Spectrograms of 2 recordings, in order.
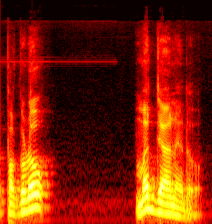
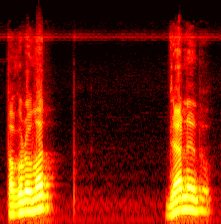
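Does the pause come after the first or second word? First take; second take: first; second. First: The pause comes after पकड़ो. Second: The pause comes after मत.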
